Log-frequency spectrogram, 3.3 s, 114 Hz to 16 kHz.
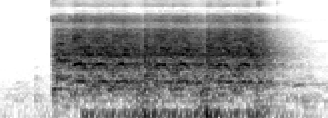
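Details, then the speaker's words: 2006 Triumph Daytona 675 after sitting about two and a half months: starter whirs strongly for about two seconds but the engine never catches; plugs replaced and filter checked, with sputtering and backfiring reported, cause unknown. "basically what it is is the bike is having a very healthy electric uh startup the starter motor is kicking on very good but for some reason the engine just won't turn over"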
